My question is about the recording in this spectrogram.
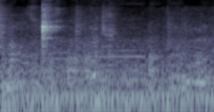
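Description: A single sharp clink of a spoon against a bowl, about half a second in, over a low steady background hum.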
